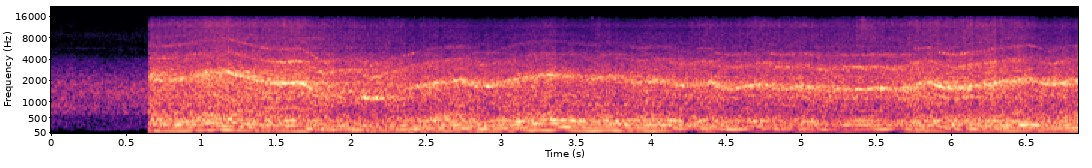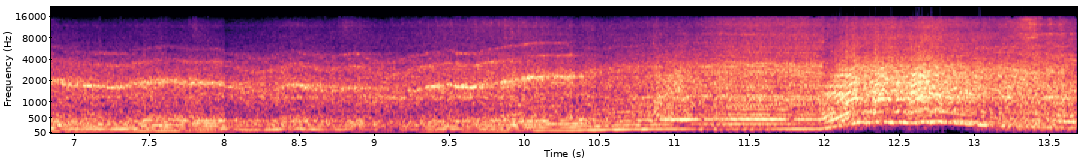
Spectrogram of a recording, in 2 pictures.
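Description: Sport motorcycle engine revving hard, the throttle rising and falling continually as the bike is held in a wheelie, with a sharp rev up and back down near the end. It starts abruptly under a second in.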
